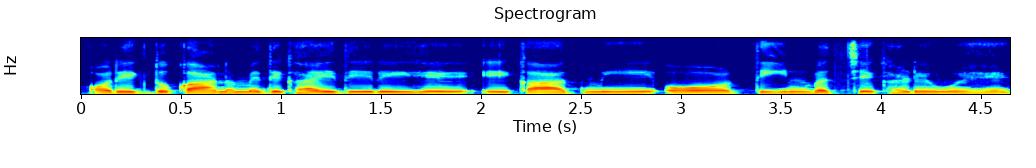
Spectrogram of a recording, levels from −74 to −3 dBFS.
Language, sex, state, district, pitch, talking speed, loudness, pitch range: Hindi, female, Madhya Pradesh, Bhopal, 210 Hz, 205 wpm, -16 LUFS, 195-215 Hz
